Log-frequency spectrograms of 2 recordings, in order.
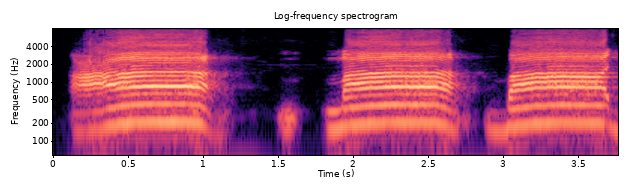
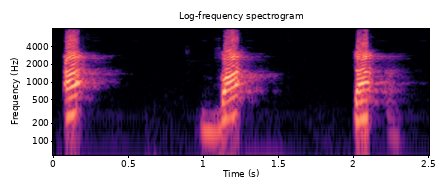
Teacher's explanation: الف میں ہے رخوت، مثلا آ ما با جتنا چاہے لمبا کریں، آ با آواز جاری ہے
